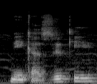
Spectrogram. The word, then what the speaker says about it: みかづき: Mikazuki no Mai. Tsuki is moon. When putting Mika in front of Tsuki, the combination means crescent moon. The Tsu becomes a Zu because of a concept called Rendaku.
